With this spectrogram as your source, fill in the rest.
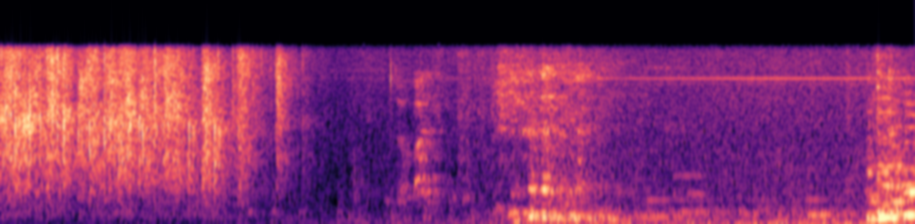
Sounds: guitar, music, strum, plucked string instrument, musical instrument, acoustic guitar, clapping, speech

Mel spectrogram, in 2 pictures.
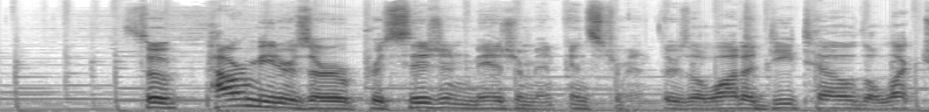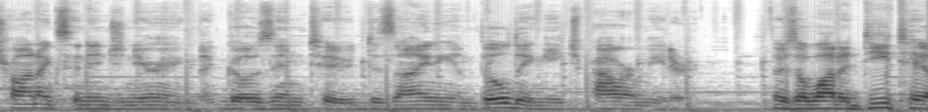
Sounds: music, speech

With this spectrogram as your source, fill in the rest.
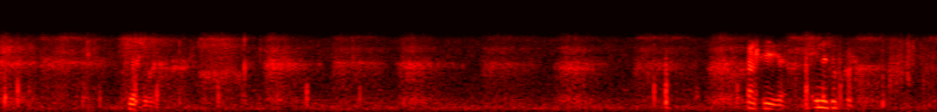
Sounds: speech

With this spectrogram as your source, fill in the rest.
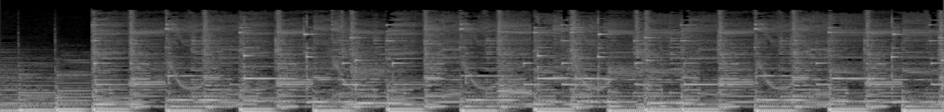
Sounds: jingle

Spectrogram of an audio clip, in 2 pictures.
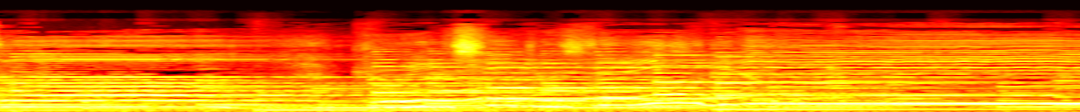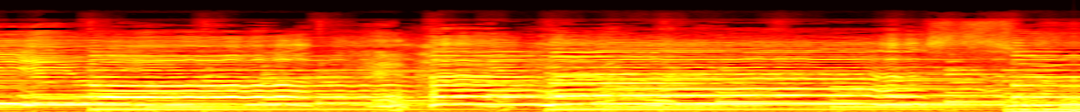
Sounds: musical instrument, acoustic guitar, plucked string instrument, guitar, music

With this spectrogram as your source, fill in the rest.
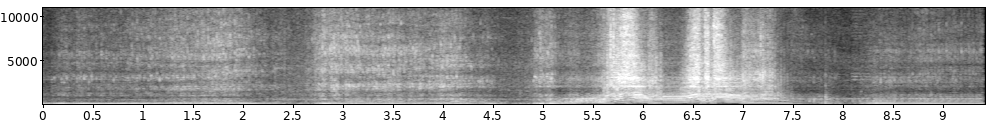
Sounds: engine accelerating, vehicle, car, vroom

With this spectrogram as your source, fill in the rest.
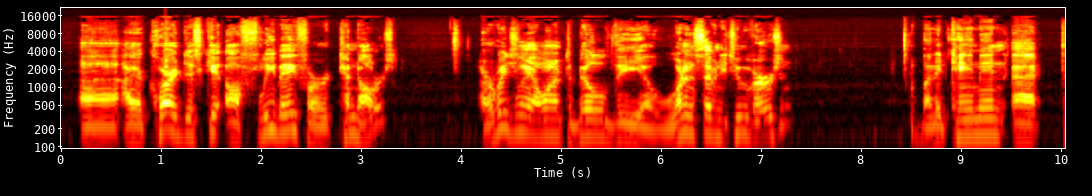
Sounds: speech

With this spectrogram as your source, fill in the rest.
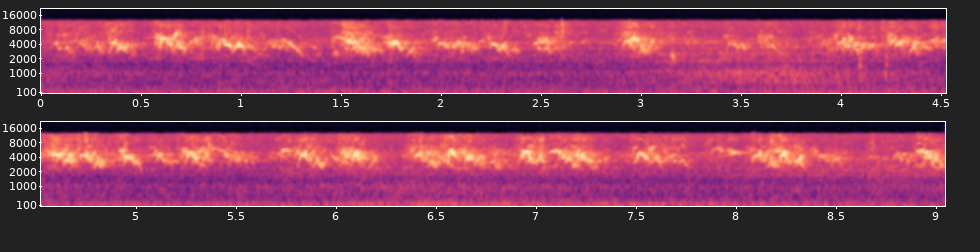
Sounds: warbler chirping

